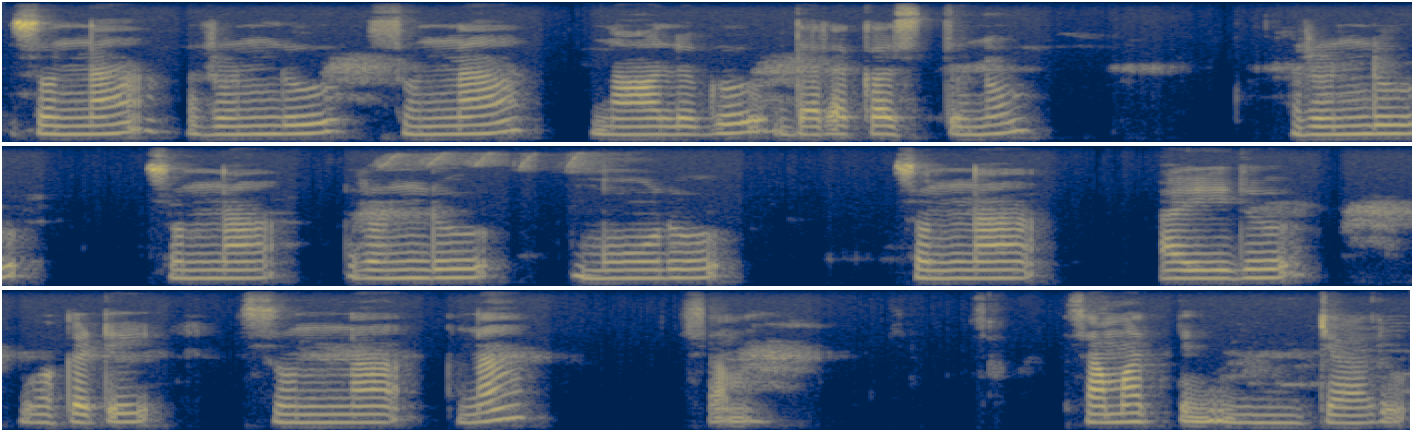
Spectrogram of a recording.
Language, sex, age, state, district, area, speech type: Telugu, female, 60+, Andhra Pradesh, Krishna, urban, read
